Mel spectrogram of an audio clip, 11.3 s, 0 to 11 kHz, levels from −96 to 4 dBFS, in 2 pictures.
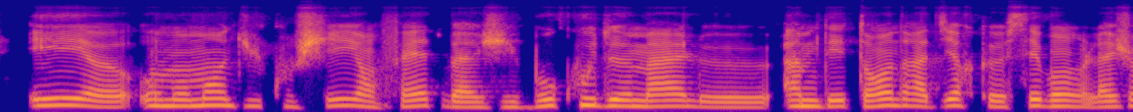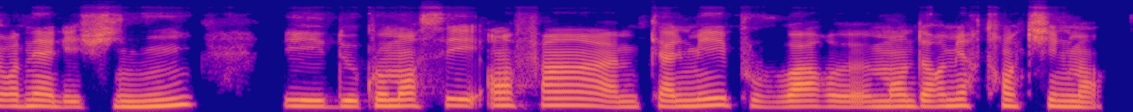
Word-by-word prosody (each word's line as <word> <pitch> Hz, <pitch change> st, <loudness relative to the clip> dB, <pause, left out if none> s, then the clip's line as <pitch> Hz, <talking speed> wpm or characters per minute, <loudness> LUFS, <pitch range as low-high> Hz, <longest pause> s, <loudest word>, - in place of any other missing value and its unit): et 200 Hz, -1 st, +3 dB
heu, 160 Hz, -1 st, -1 dB
au 190 Hz, 0 st, 0 dB
moment 185 Hz, +2 st, +2 dB
du 180 Hz, -2 st, -5 dB
coucher, 185 Hz, +4 st, +2 dB
en 165 Hz, -4 st, -2 dB
fait, 180 Hz, +6 st, -1 dB
bah, 150 Hz, -2 st, 0 dB
j'ai 155 Hz, +1 st, +1 dB
beaucoup 185 Hz, +7 st, -1 dB
de 185 Hz, -1 st, +2 dB
mal, 175 Hz, -1 st, +1 dB
heu, 145 Hz, -1 st, -4 dB
à 180 Hz, -, +2 dB
me 180 Hz, -, +3 dB
détendre, 175 Hz, +2 st, 0 dB
à 170 Hz, -, +1 dB
dire 190 Hz, +3 st, -2 dB
que: 165 Hz, -2 st, -3 dB
«C'est 190 Hz, +4 st, +1 dB
bon 175 Hz, -1 st, 0 dB
la 160 Hz, +1 st, -1 dB
journée 180 Hz, +1 st, +1 dB
elle 160 Hz, -2 st, -3 dB
est 155 Hz, -, -3 dB
finie» 175 Hz, +7 st, +1 dB, 0.4 s
et 175 Hz, -1 st, 0 dB
de 170 Hz, +1 st, -1 dB
commencer 185 Hz, +2 st, 0 dB
enfin 200 Hz, 0 st, +1 dB
à -, -, -2 dB
me 160 Hz, -, -5 dB
calmer, 180 Hz, +5 st, +1 dB
pouvoir, 170 Hz, -2 st, -1 dB
heu, 160 Hz, 0 st, -2 dB
m'endormir 170 Hz, +2 st, 0 dB
tranquillement. 170 Hz, -3 st, -1 dB
175 Hz, 200 wpm, -23 LUFS, 165-190 Hz, 0.4 s, et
